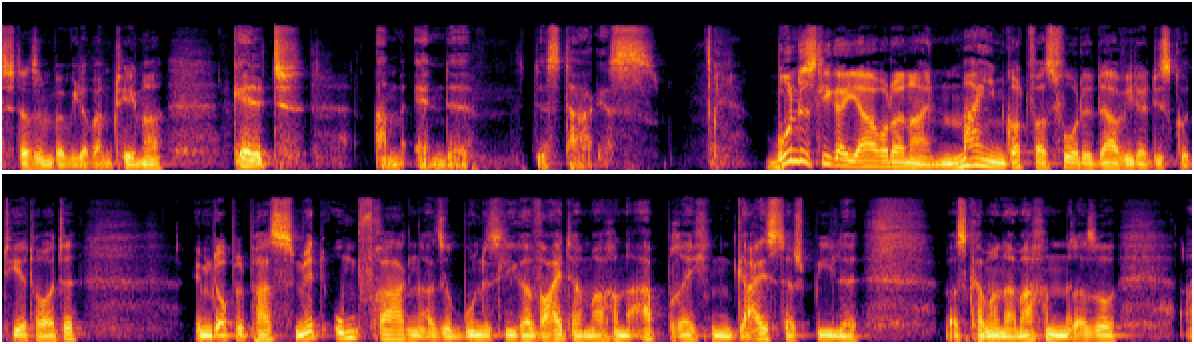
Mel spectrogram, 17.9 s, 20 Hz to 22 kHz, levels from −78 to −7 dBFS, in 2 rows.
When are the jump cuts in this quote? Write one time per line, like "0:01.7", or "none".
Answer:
0:16.9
